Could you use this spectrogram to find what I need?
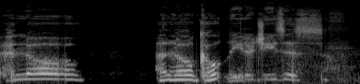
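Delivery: croaky voice, very high pitched. Showing how the Baron speaks while describing a scene, Baron Greenback voice. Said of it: "a bit more uh, of a croaky voice. He's like".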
